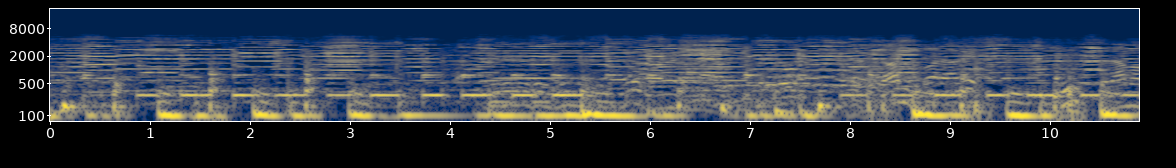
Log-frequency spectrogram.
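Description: Harmonium playing a melody over tabla accompaniment, with the low bass drum and the higher drum keeping a steady, repeating rhythm.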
